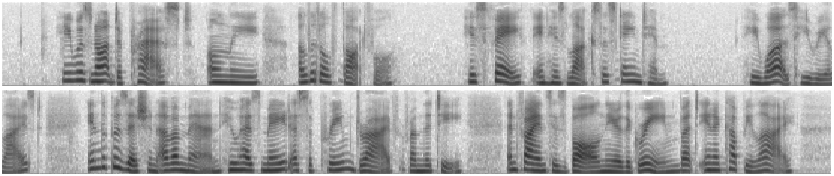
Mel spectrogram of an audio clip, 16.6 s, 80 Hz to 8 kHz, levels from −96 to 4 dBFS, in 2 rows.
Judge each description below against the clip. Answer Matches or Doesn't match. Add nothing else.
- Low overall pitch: Doesn't match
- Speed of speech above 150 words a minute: Matches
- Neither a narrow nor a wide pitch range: Matches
